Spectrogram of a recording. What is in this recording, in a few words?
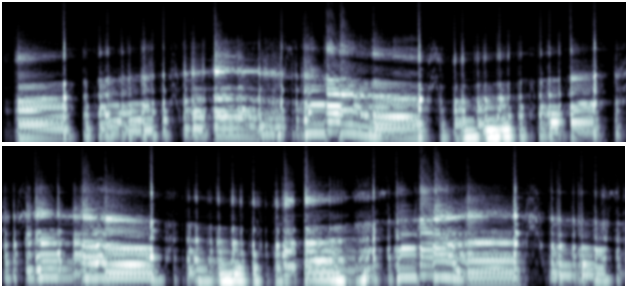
Funk Phaser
